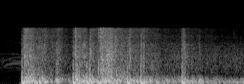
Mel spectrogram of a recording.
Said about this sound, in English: Shouted Sean back through the booms of the guns.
